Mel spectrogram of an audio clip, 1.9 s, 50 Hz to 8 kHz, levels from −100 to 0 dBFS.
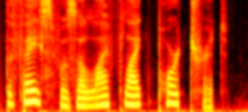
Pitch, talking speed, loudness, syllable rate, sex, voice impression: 190 Hz, 195 wpm, -19 LUFS, 5.9 syllables/s, female, feminine, adult-like, soft, sincere, calm, friendly, reassuring, kind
